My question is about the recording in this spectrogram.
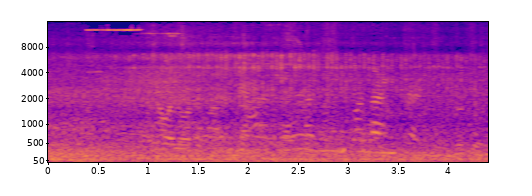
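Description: Steady low rumble of road traffic passing close by, with indistinct voices of passers-by talking over it from about a second in.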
